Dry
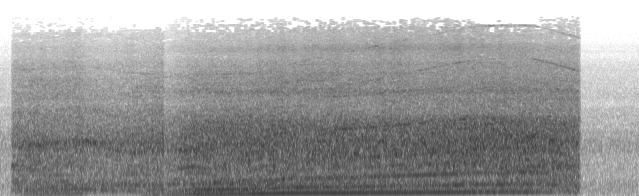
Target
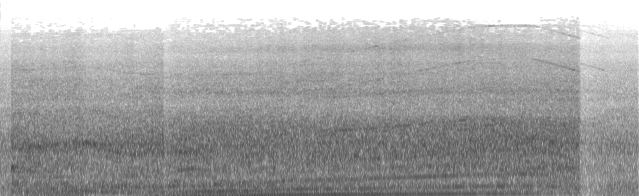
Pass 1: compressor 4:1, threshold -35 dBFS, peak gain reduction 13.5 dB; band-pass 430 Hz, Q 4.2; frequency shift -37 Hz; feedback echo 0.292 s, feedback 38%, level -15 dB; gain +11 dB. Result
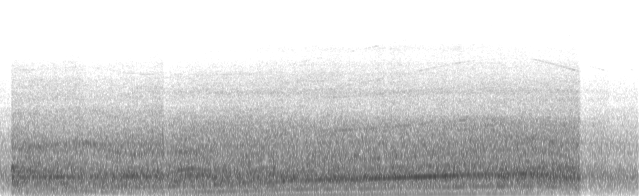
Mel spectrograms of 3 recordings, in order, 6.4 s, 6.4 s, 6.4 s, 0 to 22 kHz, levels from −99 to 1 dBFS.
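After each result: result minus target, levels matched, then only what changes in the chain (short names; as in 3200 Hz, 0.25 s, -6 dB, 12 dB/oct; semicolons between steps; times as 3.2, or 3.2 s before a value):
500 Hz band +7.0 dB; compressor: peak gain reduction -6 dB
remove: band-pass 430 Hz, Q 4.2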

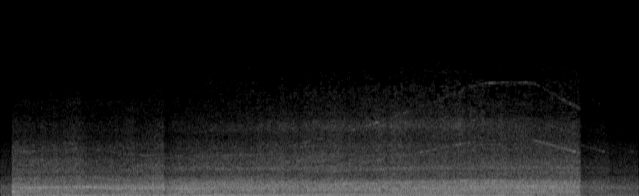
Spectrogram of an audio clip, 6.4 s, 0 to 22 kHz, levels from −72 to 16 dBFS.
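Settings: compressor: peak gain reduction -6 dB
change: compressor 4:1, threshold -43 dBFS, peak gain reduction 19.5 dB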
